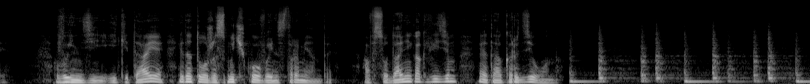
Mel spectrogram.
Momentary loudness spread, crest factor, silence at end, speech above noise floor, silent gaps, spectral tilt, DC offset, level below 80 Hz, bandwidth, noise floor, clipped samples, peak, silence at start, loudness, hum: 15 LU; 16 dB; 0 s; 31 dB; none; -7 dB/octave; under 0.1%; -44 dBFS; 15.5 kHz; -53 dBFS; under 0.1%; -8 dBFS; 0 s; -25 LUFS; none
